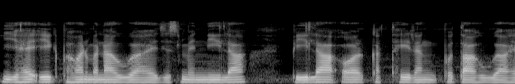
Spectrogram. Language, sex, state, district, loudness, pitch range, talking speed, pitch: Hindi, male, Uttar Pradesh, Lalitpur, -19 LUFS, 105-115 Hz, 175 wpm, 110 Hz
